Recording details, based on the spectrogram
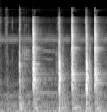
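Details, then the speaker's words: Tractor starter: sharp dry clicks at uneven intervals with no cranking; battery connections tight, but a corroded positive cable at the starter gives a bad connection, low battery less likely. "all right just click can you hear that usually that means they got a bad connection we got a low battery but probably a bad connection"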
